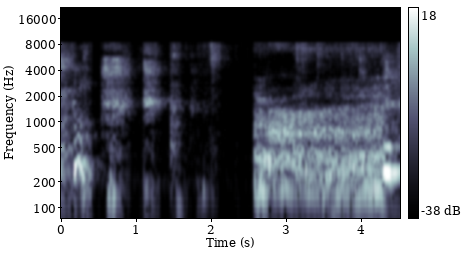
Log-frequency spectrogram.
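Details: Schnauzer named Eva keeps an empty peanut butter jar during an indoor chase game. A few short scuffles and voices come first, then a steady, gravelly growl runs without a break to the end.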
